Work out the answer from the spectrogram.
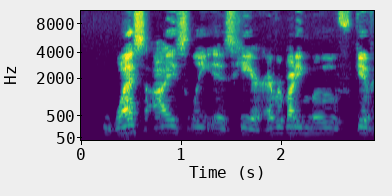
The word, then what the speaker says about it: Iseli: Iseli. Like the Iseli brothers. Iseli.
